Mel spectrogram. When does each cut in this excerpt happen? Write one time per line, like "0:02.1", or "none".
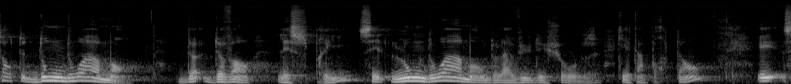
0:06.1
